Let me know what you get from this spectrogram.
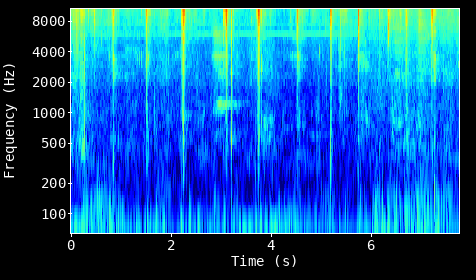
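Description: Chewing and biting a crisp, flaky sesame-topped pastry close to the microphone: soft mouth sounds under sharp, irregular crackles of the crust.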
